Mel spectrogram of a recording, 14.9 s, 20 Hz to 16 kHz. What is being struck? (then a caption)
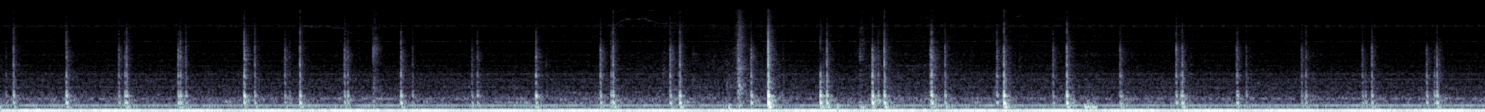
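Printed cardboard box. Fingertips tap the right side edge of a large, hollow, printed cardboard PlayStation 4 box with unknown contents. The result is a quiet, irregular series of short, dry taps that die away almost instantly, heard over a steady low hum.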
